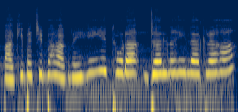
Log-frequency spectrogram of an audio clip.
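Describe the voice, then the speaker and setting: A nosy young friend teases bluntly in a bright, high voice, as a woman voices her for a cartoon. Faint music plays underneath. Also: normal speed. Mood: teasing.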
